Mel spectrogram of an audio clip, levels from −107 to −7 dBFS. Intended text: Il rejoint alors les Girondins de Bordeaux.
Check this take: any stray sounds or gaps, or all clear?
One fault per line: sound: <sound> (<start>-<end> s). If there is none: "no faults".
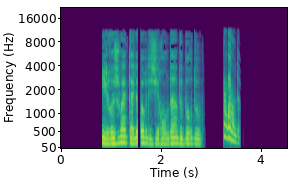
sound: dropout (1.5-1.6 s)
sound: chirp (3.3-3.6 s)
